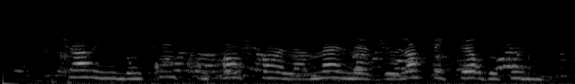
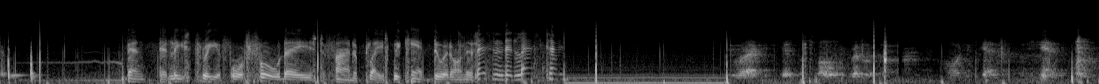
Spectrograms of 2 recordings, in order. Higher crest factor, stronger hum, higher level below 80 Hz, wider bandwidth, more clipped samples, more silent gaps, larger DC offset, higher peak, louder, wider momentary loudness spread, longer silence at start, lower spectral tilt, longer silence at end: second, 18 dB vs 26 dB; neither; second, -72 dBFS vs -42 dBFS; first, 14.5 kHz vs 8.2 kHz; neither; neither; neither; second, -26 dBFS vs -4 dBFS; second, -43 LUFS vs -28 LUFS; second, 12 LU vs 15 LU; about the same, 0.05 s vs 0 s; second, -6 dB/octave vs -7.5 dB/octave; about the same, 0.05 s vs 0 s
